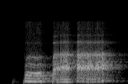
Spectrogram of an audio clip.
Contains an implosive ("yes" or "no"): yes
